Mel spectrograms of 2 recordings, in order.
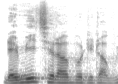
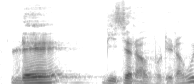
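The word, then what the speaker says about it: Les Misérables: 그랬더니 레미제라버리라고 읽지 않는다. 레 미제라버이라고 읽는다.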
